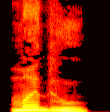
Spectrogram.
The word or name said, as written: ಮಧು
